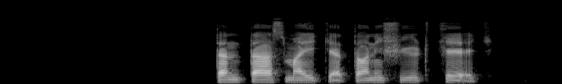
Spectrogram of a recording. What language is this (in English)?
Gawri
